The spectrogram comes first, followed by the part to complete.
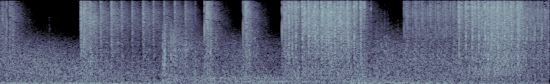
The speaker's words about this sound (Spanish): Y desde el anochecer hasta la medianoche, los alemanes nos disparan granadas de fusil y ametralladoras.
